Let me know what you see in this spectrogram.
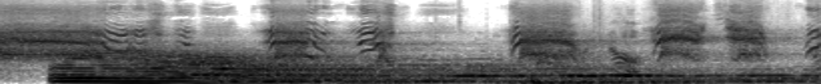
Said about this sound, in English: Here are some great screams for you. We always like good screams, right?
